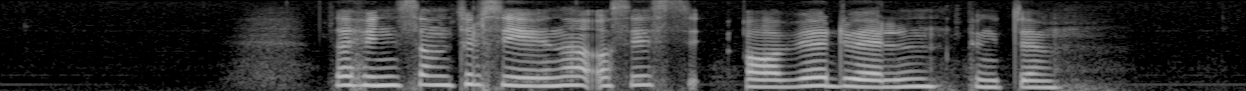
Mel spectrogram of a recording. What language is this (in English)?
Norwegian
